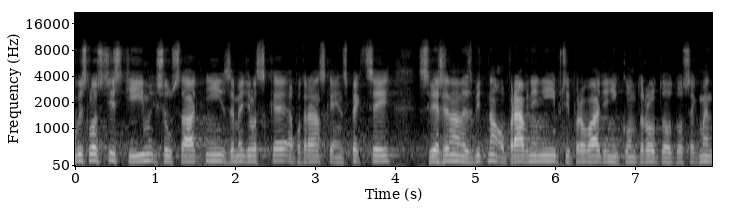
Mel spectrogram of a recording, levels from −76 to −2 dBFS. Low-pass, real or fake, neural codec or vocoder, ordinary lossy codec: 10.8 kHz; real; none; AAC, 64 kbps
